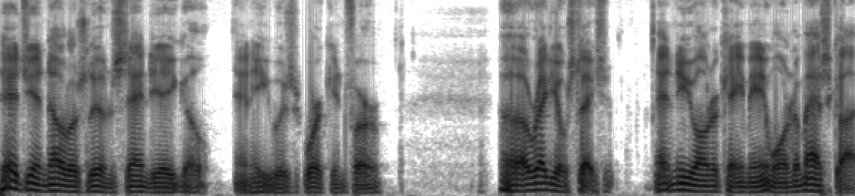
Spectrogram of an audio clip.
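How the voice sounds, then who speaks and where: A man's very deep, low voice carries a dark, mellow tone and vocal fry. His pitch varies in an ordinary way. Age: 80s+. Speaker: businessman, former baseball executive. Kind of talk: interview answer.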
